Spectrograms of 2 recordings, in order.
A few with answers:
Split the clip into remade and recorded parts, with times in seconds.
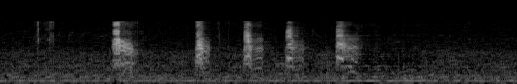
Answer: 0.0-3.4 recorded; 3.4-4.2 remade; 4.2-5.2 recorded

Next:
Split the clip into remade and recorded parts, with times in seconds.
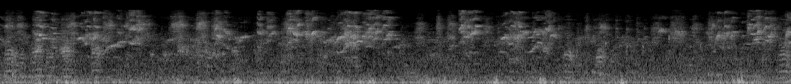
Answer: 0.0-7.9 recorded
